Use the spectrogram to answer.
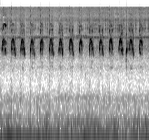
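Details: Kingfisher nestlings being fed at a natural nest, producing a regular string of high, clipped chirps, about five per second, above a constant low background hum.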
